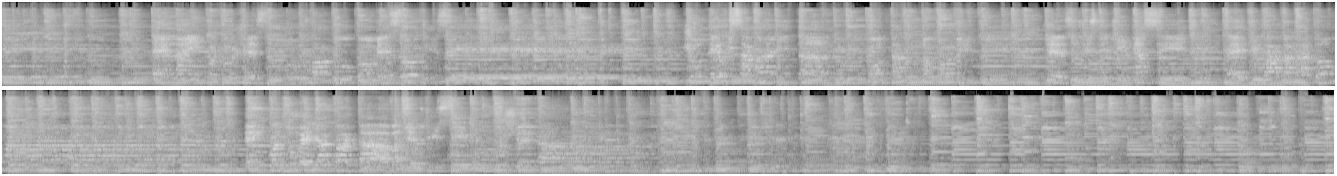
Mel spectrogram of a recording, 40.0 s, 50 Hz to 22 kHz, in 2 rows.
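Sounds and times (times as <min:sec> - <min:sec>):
acoustic guitar strumming: 0:00.0 - 0:39.9.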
